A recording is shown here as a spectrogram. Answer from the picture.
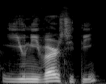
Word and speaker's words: University: sonido eh Por ejemplo la palabra University University empieza con una u Sí pero realmente su sonido es es de consonante Porque esa u suena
